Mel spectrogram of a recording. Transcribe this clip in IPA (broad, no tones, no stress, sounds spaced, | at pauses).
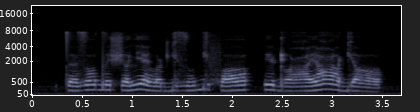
t ə z ɔ d ə ʃ ʌ lʲ æ l ɔ ɖ ɡʲ ə z u ɡʲ ə f ɒ | ɪ ɖ ɔ ʕ ɛ ʕ ɑ ɡʲ ɑ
